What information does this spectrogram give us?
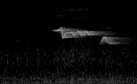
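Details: Songbird singing on June 28, giving a sharp, high, sustained whistle lasting about half a second, then dropping to a briefer, slightly lower whistle, with quiet background noise.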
